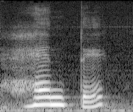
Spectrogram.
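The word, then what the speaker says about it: gente: is as I said when it's next to an E or an i is pronounced very gently it's hente means people hitano means Gypsy and hen General it's just like a j sound in Spanish and then we go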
